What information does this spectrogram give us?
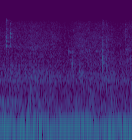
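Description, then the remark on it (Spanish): A quiet second sip of a drink of the day: faint wet slurping and swallowing sounds over a steady low hum, with no talking. “Así que me doy el segundo sorbito”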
